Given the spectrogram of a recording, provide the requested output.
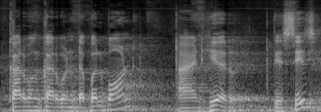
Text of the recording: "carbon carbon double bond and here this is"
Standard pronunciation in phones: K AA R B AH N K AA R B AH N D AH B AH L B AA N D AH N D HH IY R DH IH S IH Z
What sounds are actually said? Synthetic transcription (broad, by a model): K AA R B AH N K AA R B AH N D AH B AH L B AA N D AH N D HH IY R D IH S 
